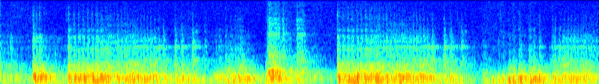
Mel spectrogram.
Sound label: creaky metal; firedamp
